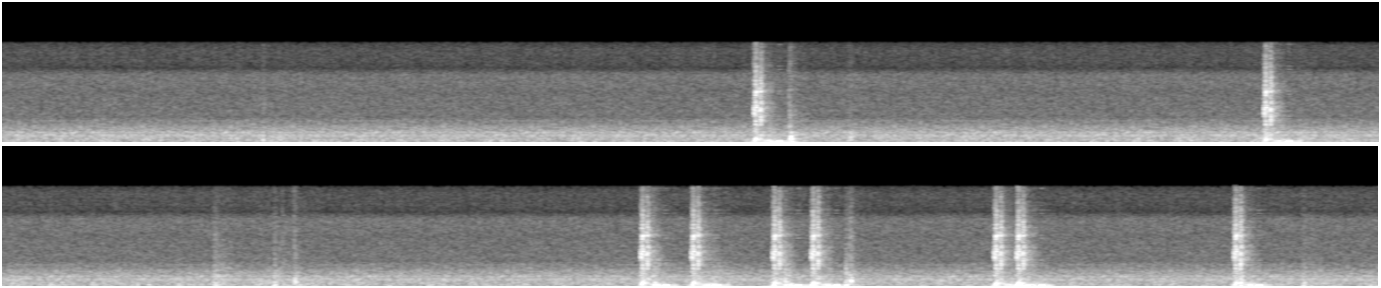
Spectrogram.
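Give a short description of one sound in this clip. A train's engine rumbles steadily.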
